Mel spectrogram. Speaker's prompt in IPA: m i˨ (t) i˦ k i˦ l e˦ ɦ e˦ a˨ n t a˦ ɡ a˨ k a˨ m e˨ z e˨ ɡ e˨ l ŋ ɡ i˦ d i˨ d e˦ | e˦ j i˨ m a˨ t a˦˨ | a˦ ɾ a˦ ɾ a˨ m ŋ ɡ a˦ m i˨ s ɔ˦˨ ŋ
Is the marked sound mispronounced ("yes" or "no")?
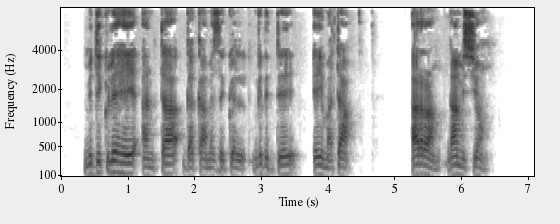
yes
